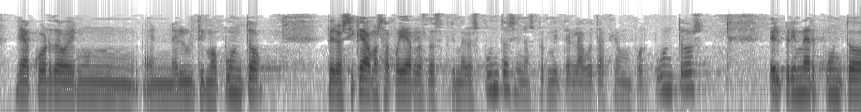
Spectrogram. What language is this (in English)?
Spanish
